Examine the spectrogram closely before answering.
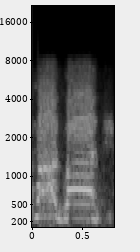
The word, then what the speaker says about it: wagwan: Wagwan. That's what I know. Why Joe never say wag. We say wagwan.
